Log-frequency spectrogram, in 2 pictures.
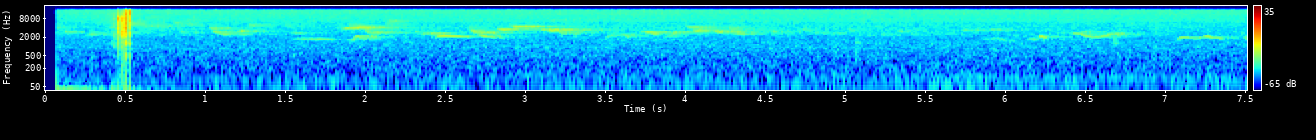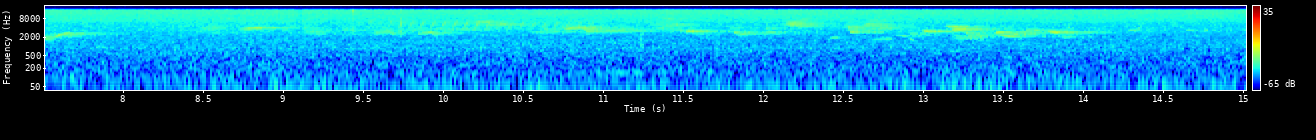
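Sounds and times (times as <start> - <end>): songbirds singing: 0.2 - 15.0
sharp click: 0.4 - 0.6.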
